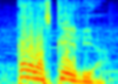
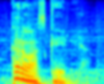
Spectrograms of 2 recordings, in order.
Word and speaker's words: Kvaratskhelia: Salió bien, ¿no? Kvaratskhelia. Ahora, si ustedes lo ven escrito, es muy difícil. Pero creo que me defendí bastante bien. Porque se escribe con Kvaratskhelia. Pero yo le voy a decir que creo que está bien dicho.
